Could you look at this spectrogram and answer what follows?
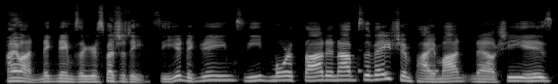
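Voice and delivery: ordinary delivery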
